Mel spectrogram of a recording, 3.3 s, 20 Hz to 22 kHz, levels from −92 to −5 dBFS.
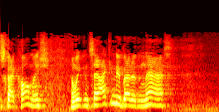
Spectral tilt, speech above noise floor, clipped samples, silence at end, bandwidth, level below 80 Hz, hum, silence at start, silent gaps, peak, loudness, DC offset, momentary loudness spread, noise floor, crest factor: -6 dB/octave; 24 dB; under 0.1%; 0.1 s; 7.8 kHz; -50 dBFS; none; 0 s; none; 0 dBFS; -17 LUFS; under 0.1%; 10 LU; -41 dBFS; 18 dB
